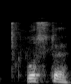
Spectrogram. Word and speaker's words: Worcestershire: I mean, Worcestershire really nice. Sauce. I mean, some people don't pronounce that. Worcester sauce. Worcestershire sauce. No, it's not Worcestershire. go to Worcester.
